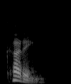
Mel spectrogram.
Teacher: Move the stress to the first syllable, cut.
